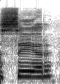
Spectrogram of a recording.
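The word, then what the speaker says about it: share: तो इसको पढ़ते हैं शेयर। क्योंकि एस एच से आपका बड़ा सा हो जाएगा।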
